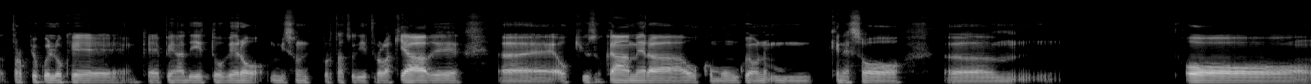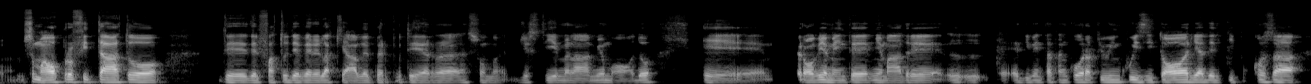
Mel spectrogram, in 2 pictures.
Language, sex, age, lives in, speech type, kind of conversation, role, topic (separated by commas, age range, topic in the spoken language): Italian, male, 25-29, Italy, conversation, advice, user, Come posso stabilire e mantenere limiti sani con familiari che hanno valori diversi?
